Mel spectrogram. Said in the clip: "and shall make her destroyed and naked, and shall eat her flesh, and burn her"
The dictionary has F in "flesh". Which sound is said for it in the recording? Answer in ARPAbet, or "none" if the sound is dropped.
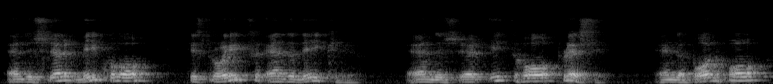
P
